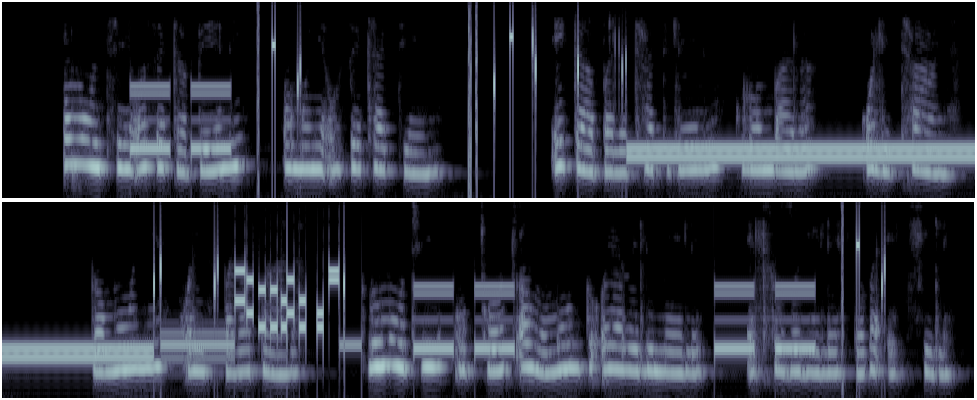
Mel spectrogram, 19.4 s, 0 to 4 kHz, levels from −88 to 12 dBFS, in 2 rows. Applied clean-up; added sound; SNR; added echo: none; Telephone; -2 dB; reverberation time 0.3 s.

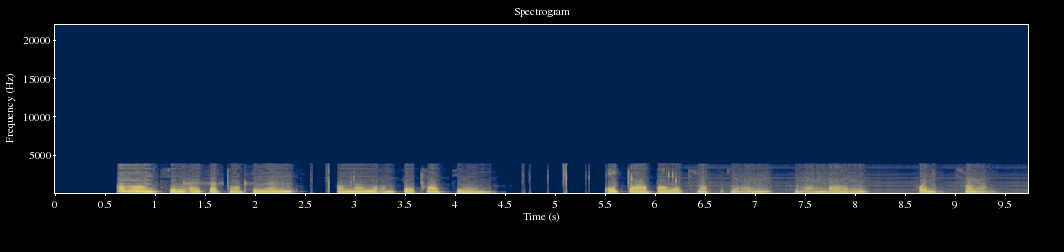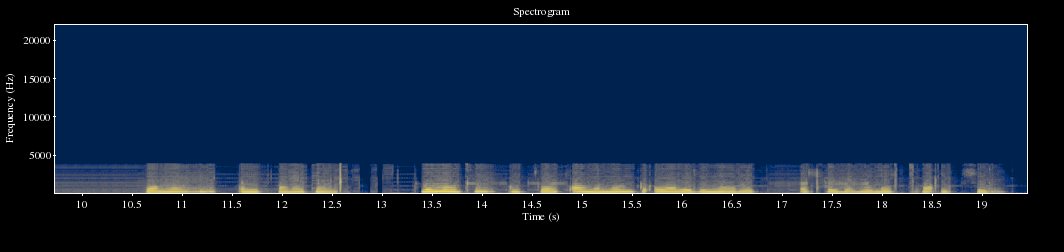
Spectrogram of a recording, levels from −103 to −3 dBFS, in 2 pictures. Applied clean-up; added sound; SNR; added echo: neural separator model SepFormer WHAMR!.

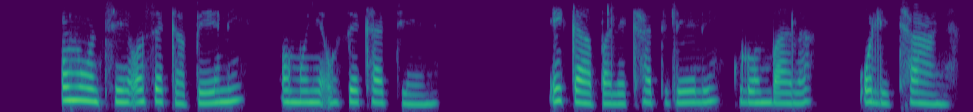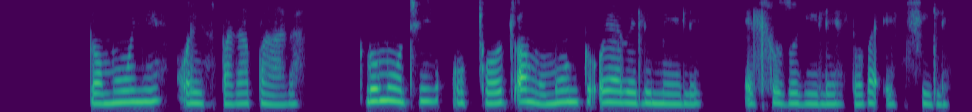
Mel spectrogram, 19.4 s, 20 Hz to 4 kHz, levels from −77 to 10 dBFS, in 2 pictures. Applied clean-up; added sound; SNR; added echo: none; none; none; none.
